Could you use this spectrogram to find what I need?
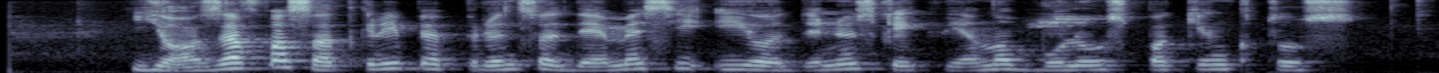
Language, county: Lithuanian, Vilnius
